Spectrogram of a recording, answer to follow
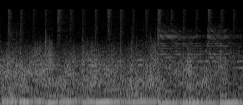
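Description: A jet aircraft's roar fading away over low, steady background music.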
